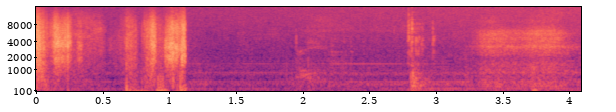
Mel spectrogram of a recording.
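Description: Clothing rustling and scraping in two short bursts in the first second, as a hand rubs at a sweater collar, then a softer rustle near the end, over a faint steady hum.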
